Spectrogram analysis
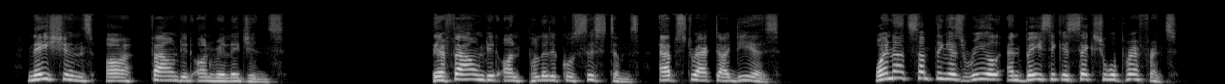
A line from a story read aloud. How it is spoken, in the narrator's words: Louder, his voice steady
